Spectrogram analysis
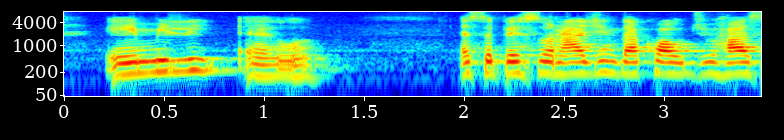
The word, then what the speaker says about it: Emily L.: O casal de ingleses, Emilielle, a letra L, em francês, pronuncia-se exatamente como o pronome singular feminino, ela. Emily, ela.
